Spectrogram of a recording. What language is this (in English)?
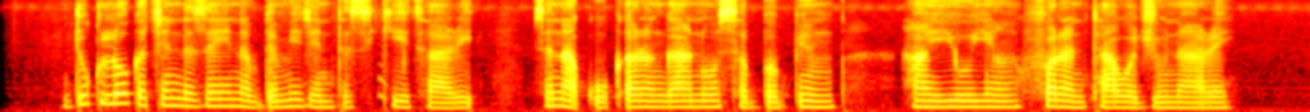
Hausa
